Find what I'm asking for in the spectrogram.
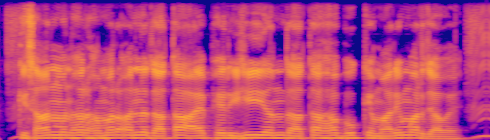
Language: Chhattisgarhi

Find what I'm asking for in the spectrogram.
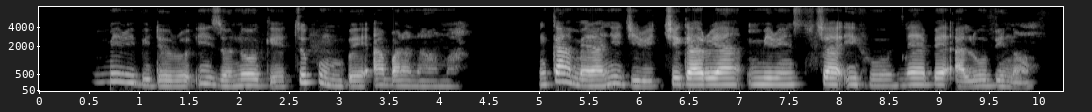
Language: Igbo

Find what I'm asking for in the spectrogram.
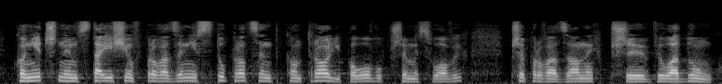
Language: Polish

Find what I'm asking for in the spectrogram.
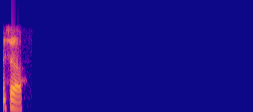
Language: Dogri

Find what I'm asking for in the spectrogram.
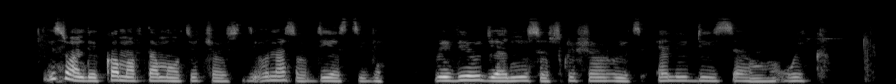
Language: Nigerian Pidgin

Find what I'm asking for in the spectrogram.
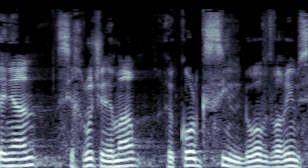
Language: Hebrew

